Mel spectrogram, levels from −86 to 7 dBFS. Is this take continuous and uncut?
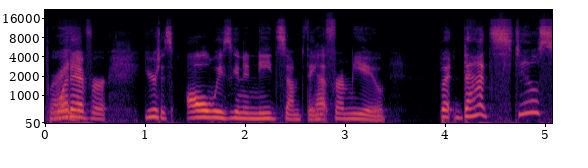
no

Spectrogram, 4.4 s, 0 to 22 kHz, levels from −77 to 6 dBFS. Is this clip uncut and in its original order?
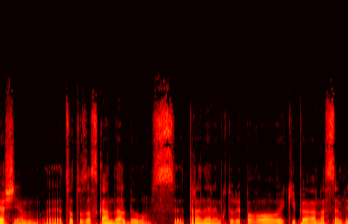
yes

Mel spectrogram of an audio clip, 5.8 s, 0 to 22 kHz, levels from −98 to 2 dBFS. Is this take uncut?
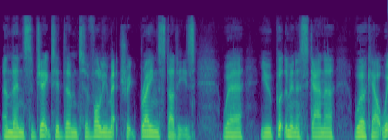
yes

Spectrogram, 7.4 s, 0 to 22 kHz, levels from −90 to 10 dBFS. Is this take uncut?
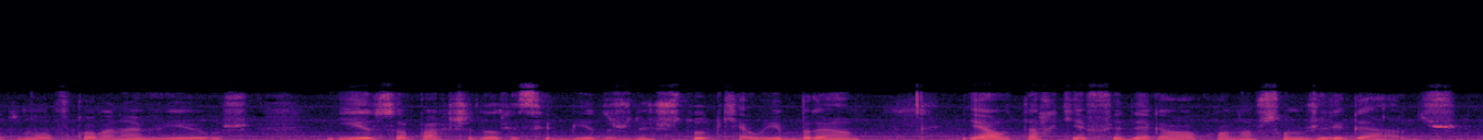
no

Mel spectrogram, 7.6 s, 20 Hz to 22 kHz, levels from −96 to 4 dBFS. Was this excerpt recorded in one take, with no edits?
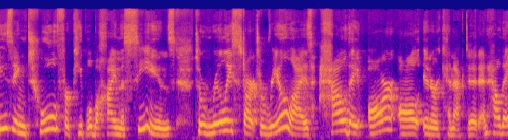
yes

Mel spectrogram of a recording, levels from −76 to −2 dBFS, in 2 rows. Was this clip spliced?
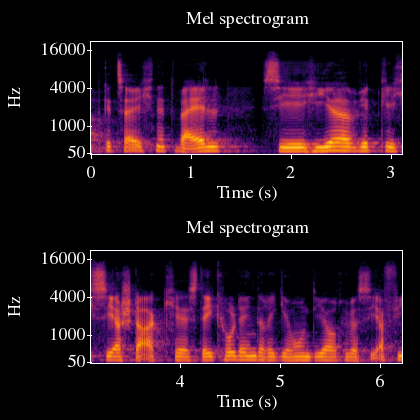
no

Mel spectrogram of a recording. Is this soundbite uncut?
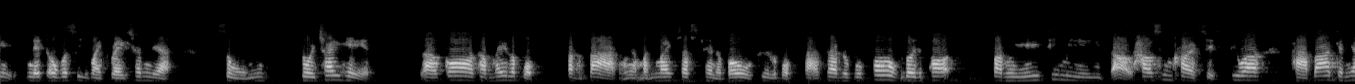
yes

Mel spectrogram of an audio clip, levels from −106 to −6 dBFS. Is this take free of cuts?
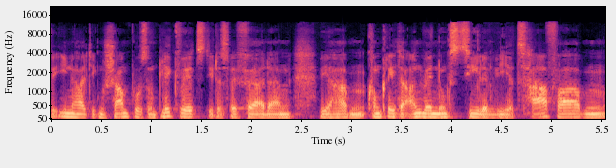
no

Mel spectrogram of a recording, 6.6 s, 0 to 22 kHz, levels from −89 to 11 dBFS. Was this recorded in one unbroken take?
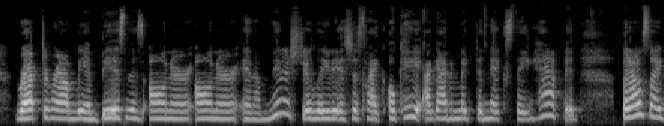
no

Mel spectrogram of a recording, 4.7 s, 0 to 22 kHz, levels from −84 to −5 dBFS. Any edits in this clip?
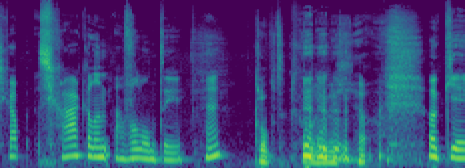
yes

